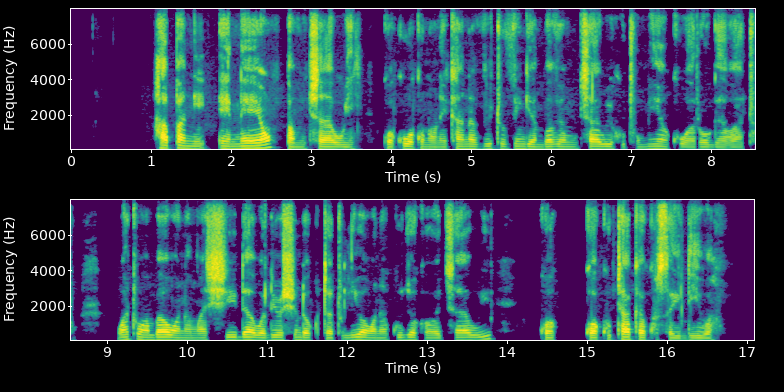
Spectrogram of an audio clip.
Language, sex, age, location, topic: Swahili, male, 18-24, Wajir, health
